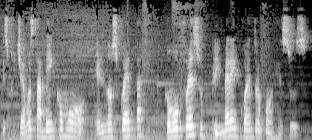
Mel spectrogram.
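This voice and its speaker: A man's voice: a little high, moderate pace, soft background music. A man co-hosting the program, enthusiastic and piling up emphasis. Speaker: podcast co-host.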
